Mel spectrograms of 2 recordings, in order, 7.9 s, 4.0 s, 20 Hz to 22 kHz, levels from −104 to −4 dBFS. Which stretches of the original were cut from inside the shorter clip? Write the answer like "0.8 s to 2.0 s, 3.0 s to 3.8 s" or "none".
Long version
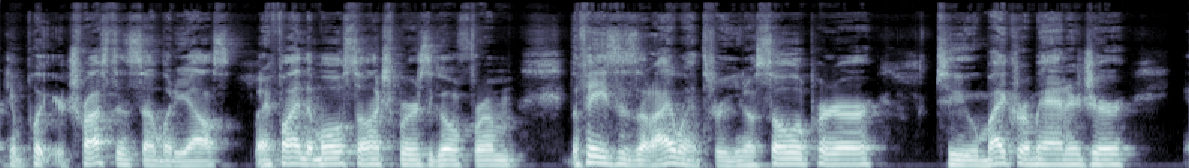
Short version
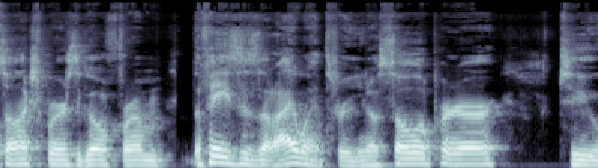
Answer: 3.5 s to 3.7 s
